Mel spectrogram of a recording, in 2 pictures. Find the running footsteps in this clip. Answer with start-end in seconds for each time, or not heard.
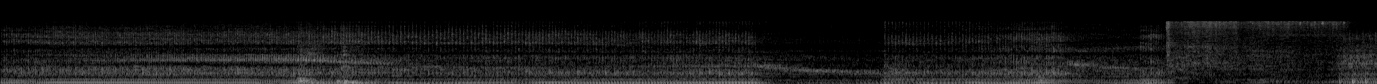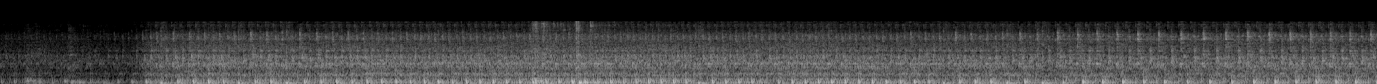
not heard.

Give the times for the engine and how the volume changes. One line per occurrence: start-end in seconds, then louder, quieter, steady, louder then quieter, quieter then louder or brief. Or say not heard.
0.0-27.5 louder.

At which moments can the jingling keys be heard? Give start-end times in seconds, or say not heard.
3.0-3.8, 14.0-14.9, 19.1-19.9.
